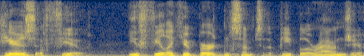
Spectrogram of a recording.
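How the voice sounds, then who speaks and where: This is a man speaking. His intonation is lively. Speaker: radio show co-host. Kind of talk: radio talk discussion. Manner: fast.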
